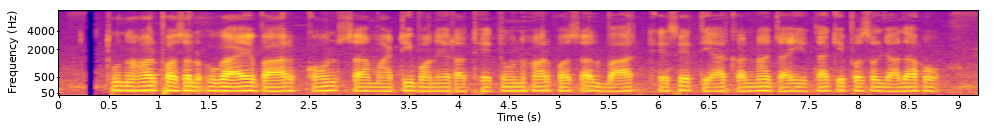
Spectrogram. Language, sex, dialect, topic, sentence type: Chhattisgarhi, male, Eastern, agriculture, question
